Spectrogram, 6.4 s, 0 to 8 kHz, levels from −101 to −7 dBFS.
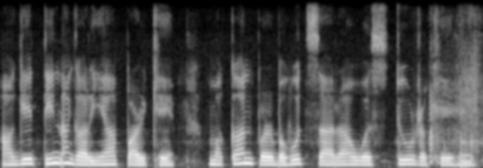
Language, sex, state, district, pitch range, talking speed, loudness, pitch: Hindi, female, Arunachal Pradesh, Longding, 170-205 Hz, 110 wpm, -14 LUFS, 180 Hz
